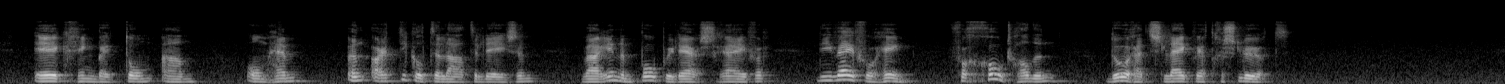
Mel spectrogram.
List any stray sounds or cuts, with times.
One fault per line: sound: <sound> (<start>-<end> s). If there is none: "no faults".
no faults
